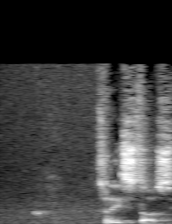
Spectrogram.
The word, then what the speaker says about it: Christ: But in English they don't have that sound. So as a result they pronounce as K, right?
